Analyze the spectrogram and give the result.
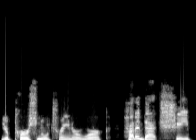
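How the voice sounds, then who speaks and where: A man's voice: a little high, very animated, unhurried, fairly bright tone, no room sound, dull audio. A man from Brooklyn hosting a podcast interview, full of joking, self-mocking banter. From Brooklyn, New York. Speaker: podcast host.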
